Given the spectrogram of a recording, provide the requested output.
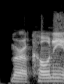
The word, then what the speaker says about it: Morricone: music that plays that Ennio, how do you pronounce his last name? I believe it's Morricone.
